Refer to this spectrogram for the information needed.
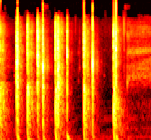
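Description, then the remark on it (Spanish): Brief applause made of a handful of sharp, separate hand claps, about nine in an uneven rhythm, fairly loud and with no voices over them, given in tribute to the National Army on the eve of National Army Day. “Vamos a darle un fuerte aplauso, señores, al Ejército Nacional.”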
